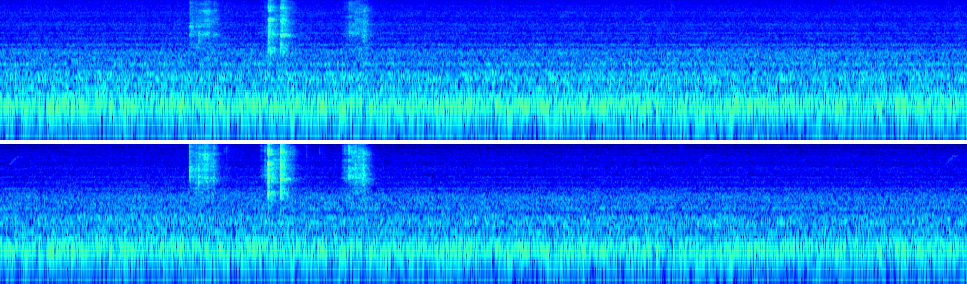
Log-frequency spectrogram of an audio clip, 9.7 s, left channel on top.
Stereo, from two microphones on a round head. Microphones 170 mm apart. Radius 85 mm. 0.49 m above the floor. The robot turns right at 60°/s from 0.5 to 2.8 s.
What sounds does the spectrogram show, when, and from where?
1.9 s chewing: 65° right (ahead or behind), 0.8 m; by 3.7 s 60° right (ahead or behind), 0.8 m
